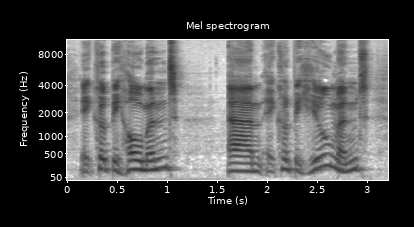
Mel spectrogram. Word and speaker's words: Hjulmand: his name wrong um hullman I always say holand because I know the D is not countered I'm saying hullman it could be hullman um it could be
